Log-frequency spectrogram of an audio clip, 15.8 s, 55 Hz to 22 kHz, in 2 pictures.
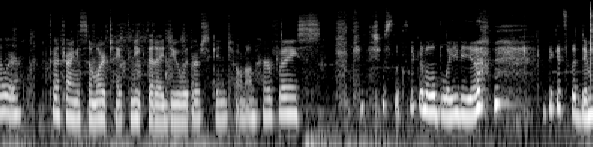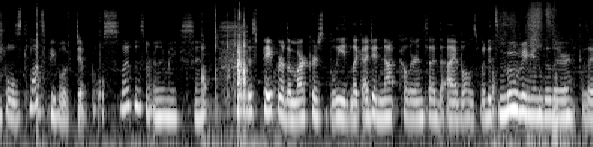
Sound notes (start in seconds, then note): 6.2 giggles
